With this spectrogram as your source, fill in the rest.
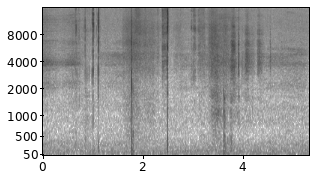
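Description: Paper pages rustle as they are turned.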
